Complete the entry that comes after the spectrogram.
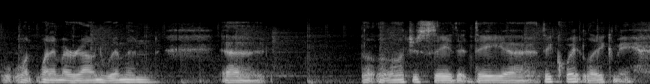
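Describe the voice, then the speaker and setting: With music in the background, a man speaks at a fairly low pitch and very even loudness, his intonation fairly even and broken by long, frequent pauses. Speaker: paranormal radio show co-host. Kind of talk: casual chat. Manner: halting.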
